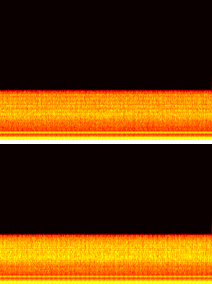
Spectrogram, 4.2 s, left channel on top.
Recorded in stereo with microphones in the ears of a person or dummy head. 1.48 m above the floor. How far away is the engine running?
About 2.5 m.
